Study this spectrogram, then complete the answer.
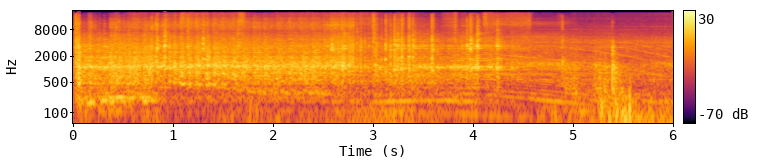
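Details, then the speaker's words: Old roller packer engine at an abandoned racetrack, choke not working and carb possibly flooded, carb reportedly cleaned before: churns over at a steady rapid rate but never catches; carb suspected to need removal and thorough cleaning. "yeah it's like i could kind of keep it running but it wasn't gonna go i mean we could try and run it again but i think the carb has to come off and at least really clean it"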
